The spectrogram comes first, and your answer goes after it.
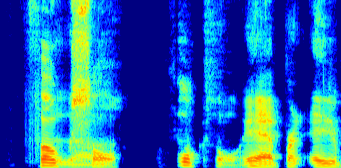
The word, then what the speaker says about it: forecastle: the uh the forecastle or the the folks. Folks, yeah, your pronunciation is correct.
